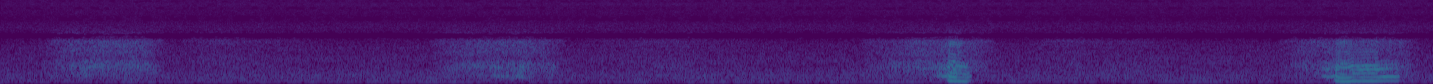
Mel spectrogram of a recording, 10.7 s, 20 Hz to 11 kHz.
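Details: Sleeper, said to snore like a grandpa: soft, slow breathing with a low rattle on some breaths, about 19 a minute, in a quiet room; snoring.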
